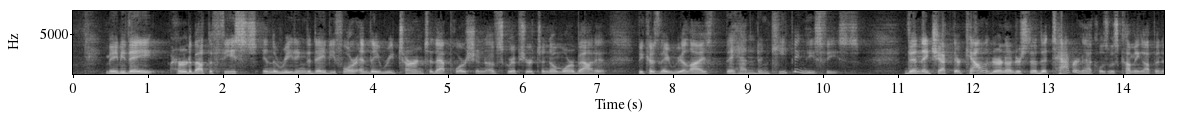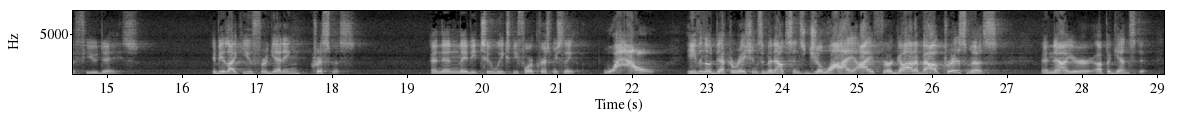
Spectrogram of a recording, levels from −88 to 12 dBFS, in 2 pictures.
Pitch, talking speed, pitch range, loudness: 160 Hz, 175 wpm, 140-190 Hz, -16 LUFS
